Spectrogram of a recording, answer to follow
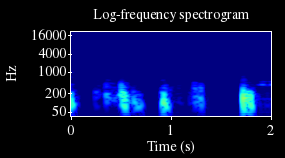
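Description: Ballpoint pen writing on paper, its strokes carried through the desk as a run of about seven short, soft, low thuds.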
